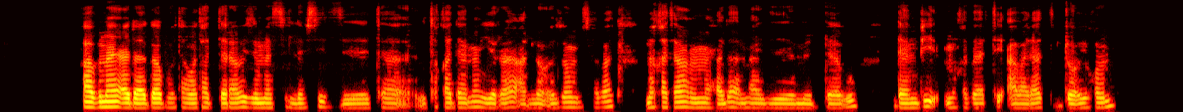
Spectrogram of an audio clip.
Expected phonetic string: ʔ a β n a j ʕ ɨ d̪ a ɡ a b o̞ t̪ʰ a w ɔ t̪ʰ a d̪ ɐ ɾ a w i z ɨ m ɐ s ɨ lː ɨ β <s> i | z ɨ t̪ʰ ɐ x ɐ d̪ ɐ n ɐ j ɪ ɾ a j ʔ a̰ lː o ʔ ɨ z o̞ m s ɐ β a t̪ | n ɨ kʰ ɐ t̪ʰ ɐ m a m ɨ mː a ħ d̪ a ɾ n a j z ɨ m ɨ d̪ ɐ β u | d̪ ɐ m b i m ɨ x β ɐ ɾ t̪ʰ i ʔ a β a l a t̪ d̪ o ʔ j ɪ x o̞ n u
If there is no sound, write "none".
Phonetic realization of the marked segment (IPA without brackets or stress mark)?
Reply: s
